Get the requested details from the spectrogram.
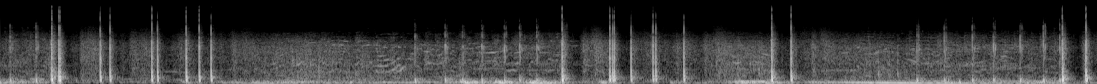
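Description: Fireworks bang and crackle overhead, outdoors.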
